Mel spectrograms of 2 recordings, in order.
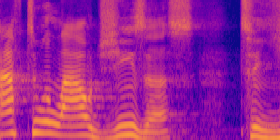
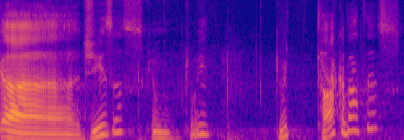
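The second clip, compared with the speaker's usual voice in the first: soft, hesitant, backing off; hesitant plea; 6 semitones lower, 7 dB quieter than usual. Retold or imitated. Disciples nervously pleading with Jesus, softly. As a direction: nervously stall for time.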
